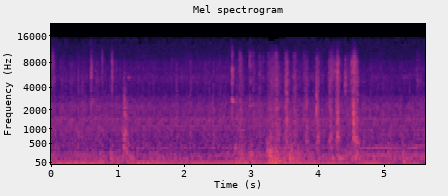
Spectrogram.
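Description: Loose metal parts rattle and clank as a truck drives.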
